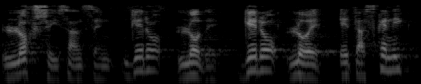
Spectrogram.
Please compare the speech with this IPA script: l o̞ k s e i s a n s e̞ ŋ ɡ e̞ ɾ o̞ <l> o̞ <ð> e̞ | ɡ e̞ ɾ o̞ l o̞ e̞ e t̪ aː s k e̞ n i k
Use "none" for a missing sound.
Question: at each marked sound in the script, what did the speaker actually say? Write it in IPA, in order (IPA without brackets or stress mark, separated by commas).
l, ð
